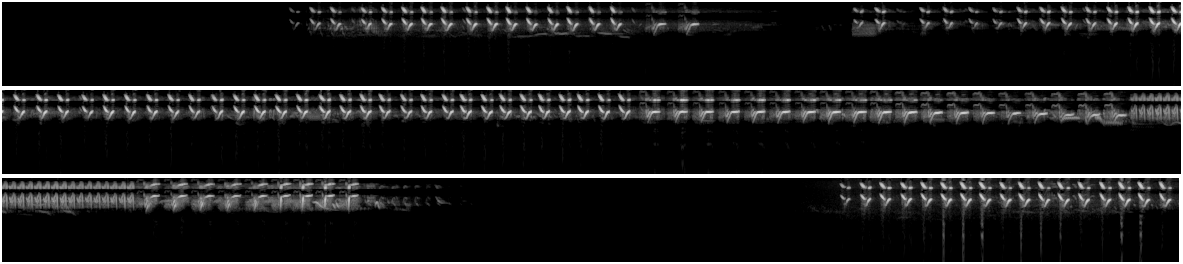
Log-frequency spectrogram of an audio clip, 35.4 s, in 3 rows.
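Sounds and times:
meadow pipit Anthus pratensis: 3.0s - 7.0s, 8.6s - 27.4s, 32.0s - 35.3s.

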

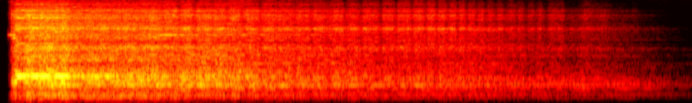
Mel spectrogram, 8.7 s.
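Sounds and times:
cutting horn: 0.2s - 4.8s.

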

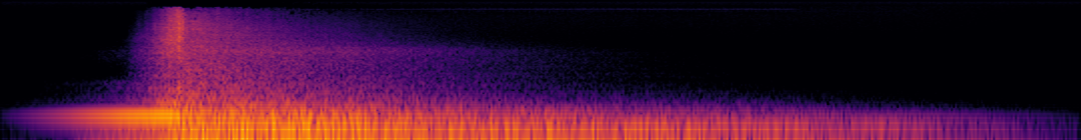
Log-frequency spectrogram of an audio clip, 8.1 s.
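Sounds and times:
whoosh: 0.3s - 7.6s
slams: 1.1s - 7.4s.

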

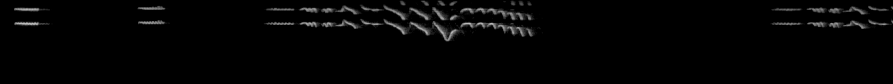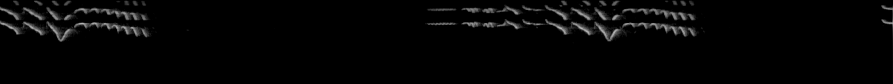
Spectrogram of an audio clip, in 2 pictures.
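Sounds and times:
Eurasian treecreeper Certhia familiaris calling: 4.0s - 5.3s, 8.9s - 10.4s, 14.4s - 15.9s.

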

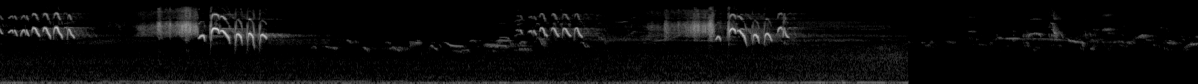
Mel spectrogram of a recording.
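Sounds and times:
black redstart Phoenicurus ochruros singing: 0.0s - 9.1s.

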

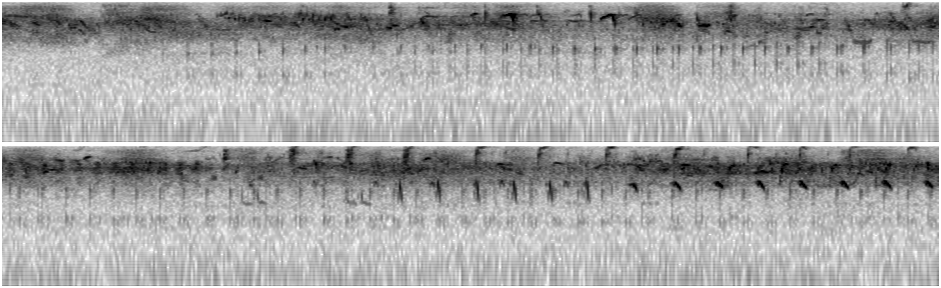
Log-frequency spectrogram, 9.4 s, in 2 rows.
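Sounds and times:
starlings: 0.1s - 9.3s.

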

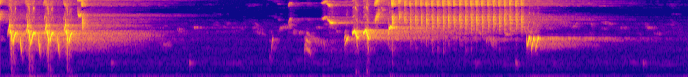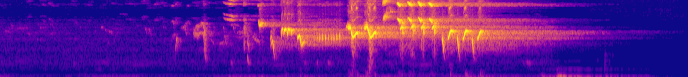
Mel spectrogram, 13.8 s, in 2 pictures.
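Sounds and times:
thrush nightingale Luscinia luscinia singing: 0.0s - 12.7s.

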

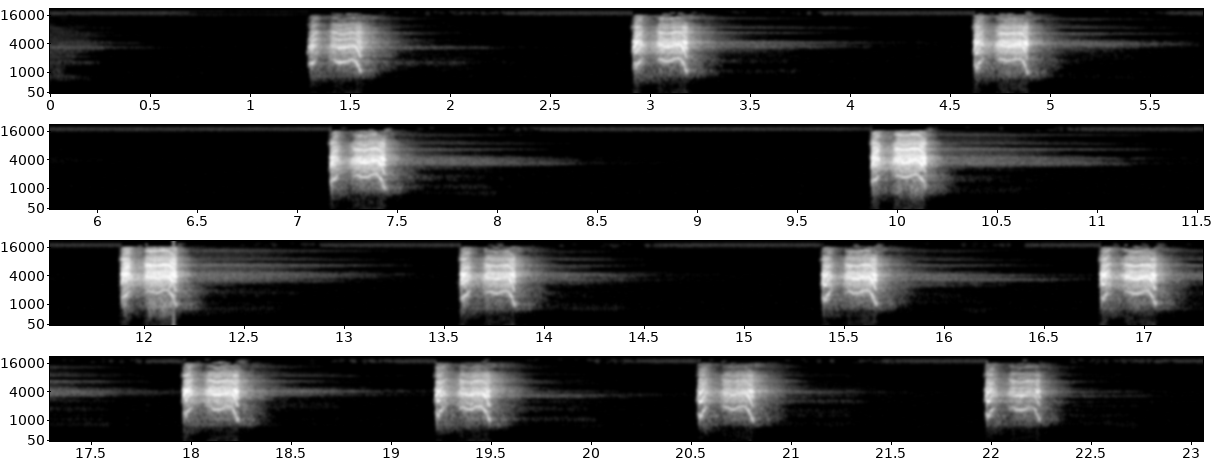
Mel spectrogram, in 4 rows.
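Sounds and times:
Strix aluco fledglings calling: 1.3s - 1.7s, 2.9s - 3.3s, 4.6s - 5.0s, 7.2s - 7.6s, 9.9s - 10.2s, 13.6s - 14.0s, 15.4s - 15.8s, 16.8s - 17.2s, 18.0s - 18.4s, 19.2s - 19.6s, 20.5s - 21.0s, 22.0s - 22.4s.

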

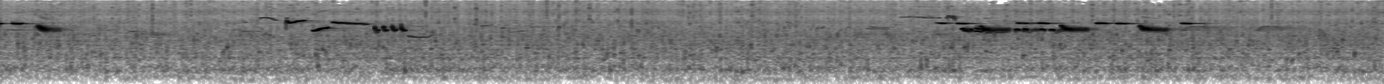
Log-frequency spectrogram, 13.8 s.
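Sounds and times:
great tit at a forest stream: 0.0s - 0.6s, 2.6s - 4.4s, 9.1s - 12.8s
European robin at a forest stream: 0.0s - 0.7s, 2.5s - 4.4s, 8.8s - 12.8s
forest stream flowing: 0.0s - 13.8s.

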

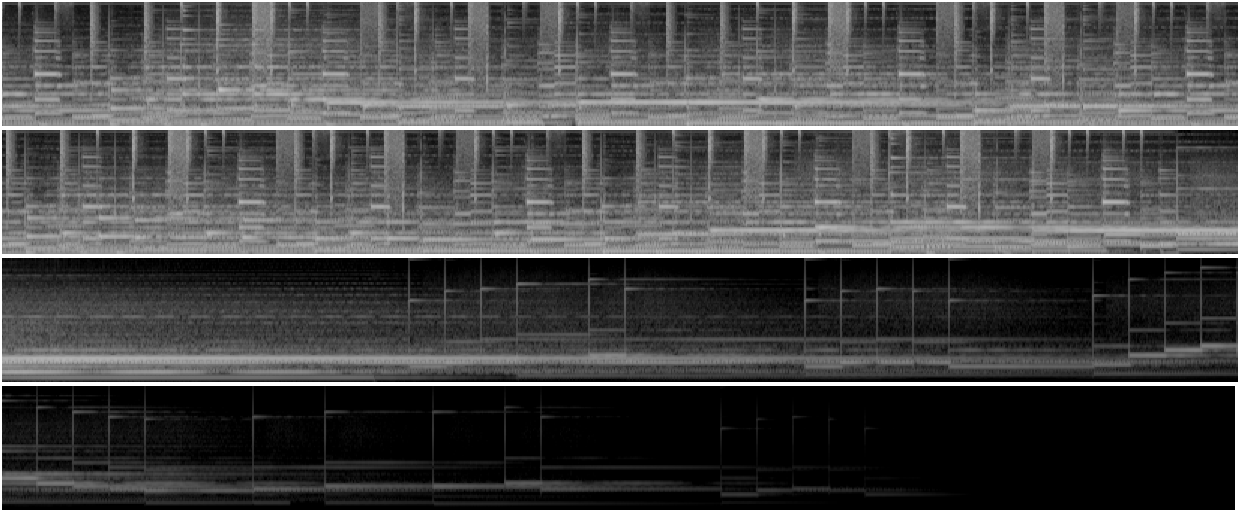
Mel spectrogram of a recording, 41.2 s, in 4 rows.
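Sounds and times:
unplugged instrumental music: 0.0s - 24.5s.

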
